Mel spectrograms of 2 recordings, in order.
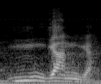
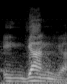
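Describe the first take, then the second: First: The word starts with a nasal ng sound. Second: The word starts with an added e vowel. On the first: The original form keeps the prenasal sound. "la verdadera palabra es nganga" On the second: A vowel is added before the nasal. "le ponen una vocal delante"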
